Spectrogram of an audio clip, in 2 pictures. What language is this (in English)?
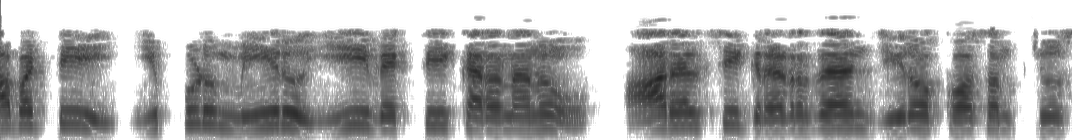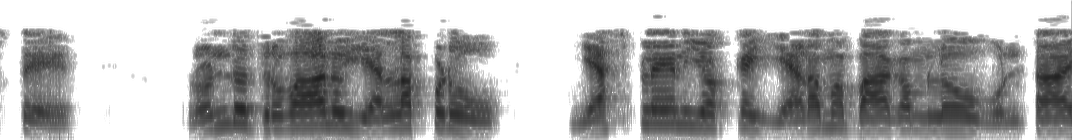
Telugu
